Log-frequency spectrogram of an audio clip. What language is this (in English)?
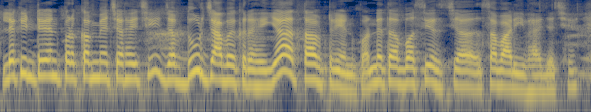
Maithili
